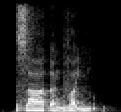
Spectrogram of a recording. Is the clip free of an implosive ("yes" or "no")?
no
